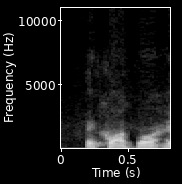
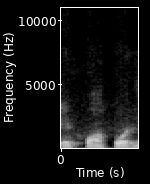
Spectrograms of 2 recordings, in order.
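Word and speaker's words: Ikwuakor: just with Coach AK Ikwakwor. I do believe, I'm pretty sure I'm the only AK Ikwakwor in the world.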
